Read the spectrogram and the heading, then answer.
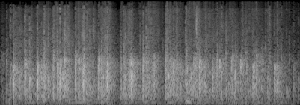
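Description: A crowd applauds steadily for about four seconds to welcome the next speaker at a conference session, many overlapping claps forming a dense, fairly loud patter that holds without fading.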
